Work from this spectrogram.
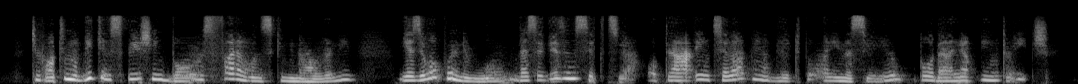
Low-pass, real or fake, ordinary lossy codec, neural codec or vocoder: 9.9 kHz; fake; AAC, 64 kbps; codec, 44.1 kHz, 0.9 kbps, DAC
